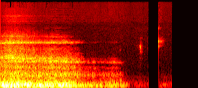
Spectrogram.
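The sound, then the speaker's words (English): A deep breath out during a guided grounding exercise: a loud, breathy exhale that fades over about a second and a half. A couple of faint, brief mouth sounds follow, with no talk. “And then you're going to take another deep breath in and out.”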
